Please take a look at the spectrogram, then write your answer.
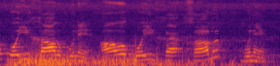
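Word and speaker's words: خواب: परछाइयाँ हो गया, तलखियाँ हो गया, आओ कोई ख्वाब बुने, आओ कोई ख्वाब बुने। ख्वाब लिखा जाता है, ख्वाब पढ़ा जाता है, वाव साइलेंट है, वाव मादूला रहता है, इसके बारे में बाद में बताएंगे, ठीक है।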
